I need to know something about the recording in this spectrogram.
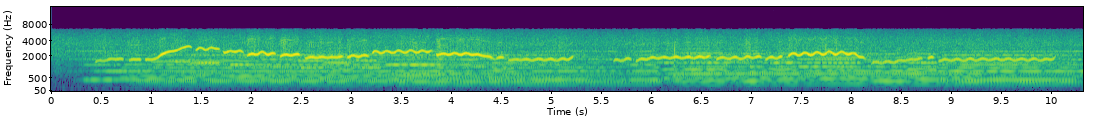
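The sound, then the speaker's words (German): A gentle whistled melody with wavering vibrato rises and falls in slow phrases, carried over soft sustained instrumental chords throughout, with no voices. It is a goodnight song whistled as Herr Spatz, a sparrow in a bird-wedding tale, bidding his bride good night. “Er wünscht ihr durch folgendes Lied gute Nacht.”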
